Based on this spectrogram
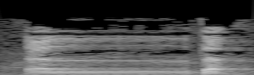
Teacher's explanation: Misalkan kita tutup apa hidung kita, suara nun masih berlanjut karena yang bersuara adalah bagian mulut. Anta, ya demikian. · Term: huruf nun yang samar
